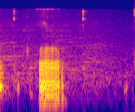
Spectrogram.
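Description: Faint computer mouse clicks: two brief ticks about a second apart, with a short soft sound between them.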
